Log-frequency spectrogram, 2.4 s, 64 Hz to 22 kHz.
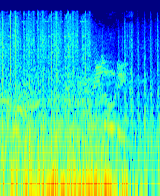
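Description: Rapid automatic gunfire from a Far Cry 3 co-op match rattles loud and continuous, dense bursts filling the whole stretch and easing slightly toward the end.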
